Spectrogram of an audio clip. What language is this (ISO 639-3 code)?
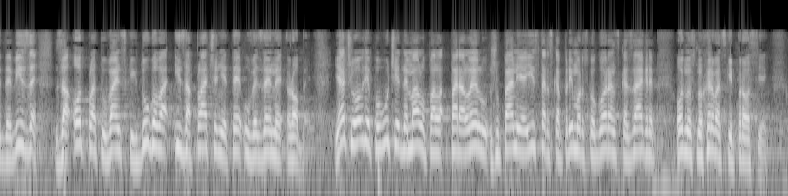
hrv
